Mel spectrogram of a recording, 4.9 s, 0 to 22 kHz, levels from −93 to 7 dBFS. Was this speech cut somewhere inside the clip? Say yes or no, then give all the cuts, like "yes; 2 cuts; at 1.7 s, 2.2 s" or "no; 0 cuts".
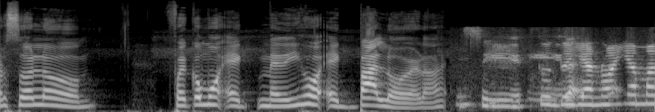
yes; 1 cut; at 3.4 s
